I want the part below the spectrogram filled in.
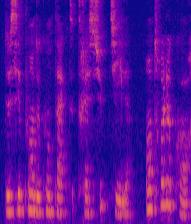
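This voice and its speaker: A woman speaks at a very slow pace in a calm, soothing, somewhat breathy voice. Her fairly high pitch carries a dark, mellow tone and ordinary variation. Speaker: spiritual coach and relaxation therapist. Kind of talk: yoga nidra guided relaxation. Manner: slow, calm, soothing, with long pauses.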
